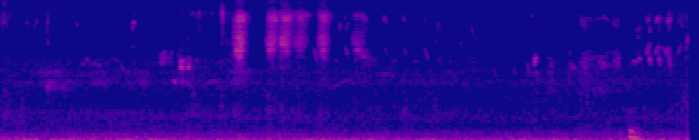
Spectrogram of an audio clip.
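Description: Birds chirping faintly in short high calls, most of them in a cluster about halfway through, over a steady low rumble; the sound cuts off abruptly just before the end.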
